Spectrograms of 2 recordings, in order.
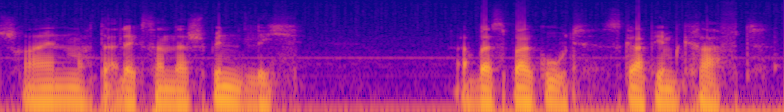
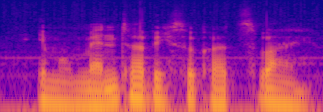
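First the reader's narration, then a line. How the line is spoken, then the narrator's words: Calm, emotionless reply. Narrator (German): gingen keinerlei Gefühle aus, als er ruhig antwortete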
